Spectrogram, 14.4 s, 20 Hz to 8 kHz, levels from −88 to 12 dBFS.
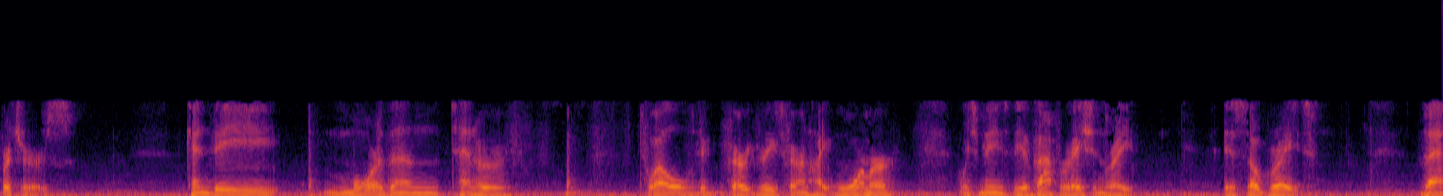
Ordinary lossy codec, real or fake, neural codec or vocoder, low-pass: AAC, 16 kbps; fake; codec, 16 kHz, 8 kbps, FunCodec, trained on Chinese and English, 25 frames a second; 7.2 kHz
